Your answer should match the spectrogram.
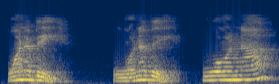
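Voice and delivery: "Wanna be" as one smooth unit; casual linked "wanna be"; reduced "wanna". Shown as a demonstration. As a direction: drop the T in "Wanna". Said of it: "want to devolves into wanna".

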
